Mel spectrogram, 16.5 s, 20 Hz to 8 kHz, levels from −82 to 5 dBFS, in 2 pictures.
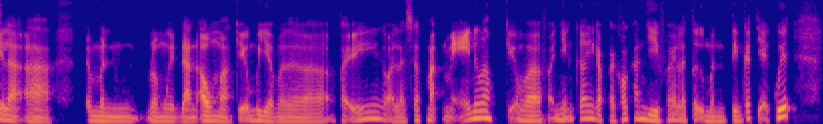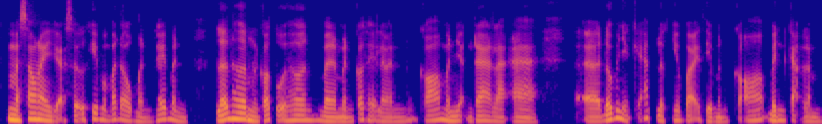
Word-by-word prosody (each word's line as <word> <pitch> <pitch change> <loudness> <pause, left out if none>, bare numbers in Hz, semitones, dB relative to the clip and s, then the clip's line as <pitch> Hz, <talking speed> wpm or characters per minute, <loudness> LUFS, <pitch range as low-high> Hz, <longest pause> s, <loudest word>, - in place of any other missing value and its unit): là, 120 -4 +3
à, 95 -2 0 0.3
do - - -4
mình 100 -2 -1
là 105 - 0
một 100 - -3
người 95 -1 -1
đàn 95 -1 +1
ông 110 +2 +4
mà, 100 -3 0
kiểu, - - -2
bây 115 - +1
giờ 105 - +2
mình, 95 0 -4
ờ, 95 -1 -2
phải, 155 +3 -1
gọi 130 - -4
là 95 0 -3
sao, 115 +5 -4
mạnh - - +1
mẽ, 105 +4 +3
đúng 170 +4 +4
hông? 170 -2 +4
Kiểu - - -4
mà 115 -2 +2
phải 110 - -6
những 65 -2 -2
cái 160 +1 0
gặp - - 0
phải 105 - -5
khó 140 - -1
khăn 150 0 -1
gì 120 -5 +3
phải 65 -9 -4
là - - -1
tự - - -4
mình 105 -1 -4
tìm 110 0 -2
cách 165 +9 -2
giải - - -3
quyết. 200 +4 +8 0.4
Nhưng 135 - +7
mà - - +9
sau 145 +5 +5
này 120 -5 +5
giả 120 - -2
sử - - -1
khi 150 - 0
mà 125 - -2
bắt 135 +3 -2
đầu 115 - 0
mình 95 -3 -7
thấy 140 +2 +1
mình 115 -9 -3 0.3
lớn 125 +5 +6
hơn, 150 -4 +7
mình 105 - +1
có 120 - +2
tuổi 115 -3 -2
hơn 120 0 0
và 100 -2 +2
mình 95 -1 -2
có 130 - -2
thể 125 -2 -5
là 100 -2 -3 0.3
có 120 +2 0
mình 115 -5 +1
nhận 115 - -5
ra 115 -1 +2
là, 95 -2 -1
à, 95 -2 -2 0.4
à, 100 0 0
đối 130 +4 +4
với 175 - +3
những - - -3
cái - - -8
áp 170 -3 -4
lực 115 -3 -2
như 115 - -3
vậy - - -2
thì 100 - -1
mình 95 -1 -5
có 115 +2 -3
bên 115 +1 +1
cạnh 120 - -5
là 100 - -3
115 Hz, 315 wpm, -25 LUFS, 100-130 Hz, 0.4 s, mà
